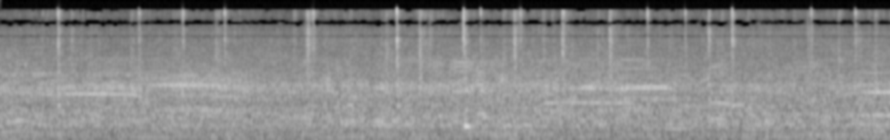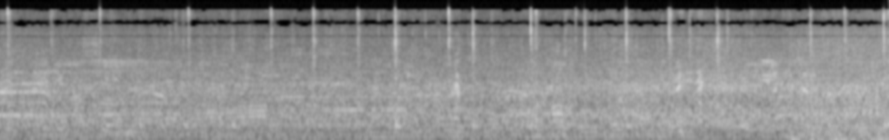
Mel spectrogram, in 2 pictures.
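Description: A large stadium crowd cheers and chants steadily outdoors.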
